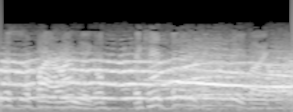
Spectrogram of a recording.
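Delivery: loud, high, cocky bluster; defiant shout. Acted. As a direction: stand your ground and shout it out. Defiant husband as firemen arrive.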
